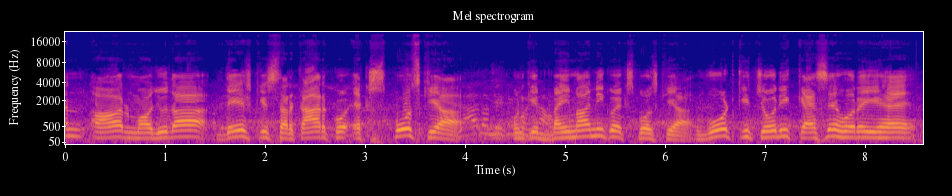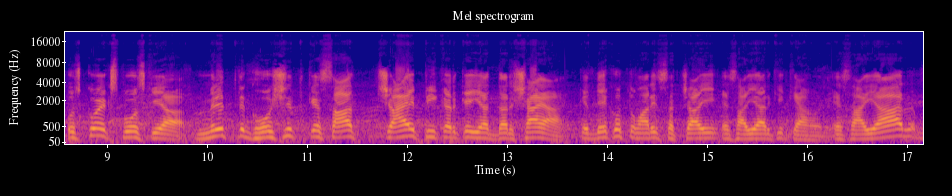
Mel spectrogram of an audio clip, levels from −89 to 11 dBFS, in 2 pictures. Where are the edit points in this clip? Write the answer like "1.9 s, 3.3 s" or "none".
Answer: 1.5 s, 6.3 s, 8.5 s, 9.9 s, 13.6 s, 15.1 s, 16.2 s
